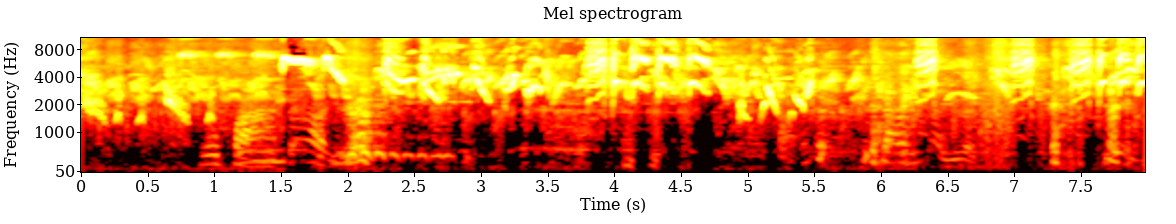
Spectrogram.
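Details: Oriental magpie-robin in full konslet-style song packed with isian fill-in phrases: varied sweet whistles, sharp slurred notes and rattling bursts, high and bright, tumbling in quick succession with barely a pause.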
